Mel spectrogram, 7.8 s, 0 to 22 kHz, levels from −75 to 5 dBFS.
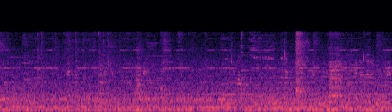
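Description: No faults can be heard anywhere in this recording of sounds.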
